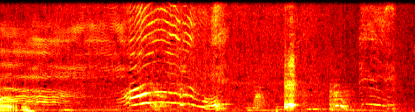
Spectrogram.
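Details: Jack Russell Terrier sitting politely indoors and 'talking' to his owner about something he wants: wavering, whiny yodel-like moans with rising and falling pitch, a few short squeaky bursts, over faint background noise and a low hum.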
